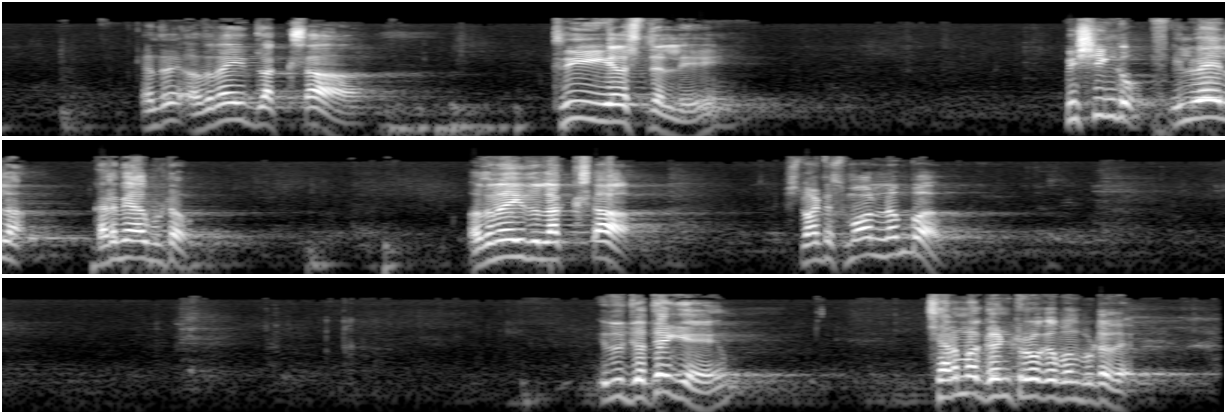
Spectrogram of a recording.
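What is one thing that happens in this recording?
An elderly man speaks with animation through a microphone, in bursts with pauses.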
